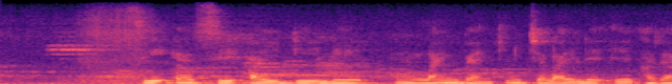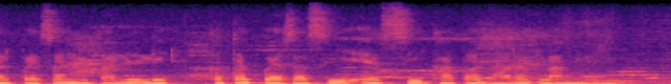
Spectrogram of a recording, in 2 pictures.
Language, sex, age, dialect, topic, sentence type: Chhattisgarhi, male, 18-24, Eastern, banking, question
